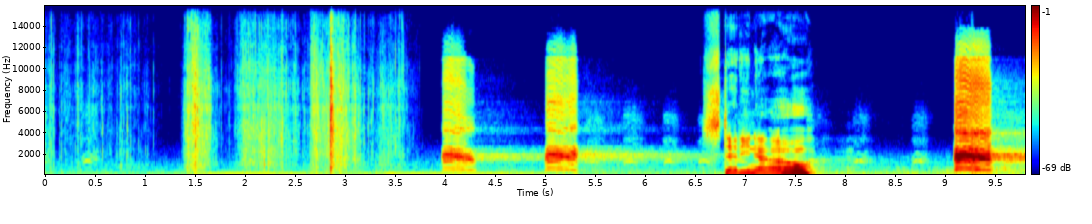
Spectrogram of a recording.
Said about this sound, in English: Crow! No, get them off of me. Sir, it was a crow, sir.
